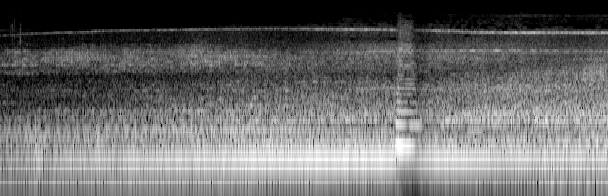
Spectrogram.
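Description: A vehicle's engine running with a steady low hum that slowly grows louder, with a faint high whine over it. A single short knock about three seconds in.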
